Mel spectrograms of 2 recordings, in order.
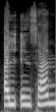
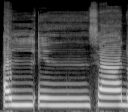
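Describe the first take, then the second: First: Said in the usual way. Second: الانسان chanted very slowly, its first ن hidden in a held nasal hum; hidden noon with ghunna. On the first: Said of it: "یہ حکم کو ادا کریں گے". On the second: Shown as a demonstration. Teacher shows students the ikhfa rule, slow recited الانسان with hummed ن. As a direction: draw out الانسان, humming the ن through the nose before س. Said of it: "حرف نون کو چھپاتے ہوئے اور غنہ کے".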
